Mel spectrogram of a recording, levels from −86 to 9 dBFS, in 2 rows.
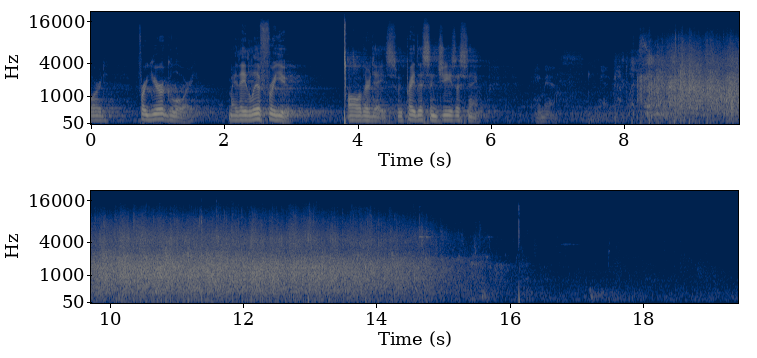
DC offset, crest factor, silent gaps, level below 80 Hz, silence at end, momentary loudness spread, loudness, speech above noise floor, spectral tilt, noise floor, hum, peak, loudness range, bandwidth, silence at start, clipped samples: under 0.1%; 24 dB; none; -72 dBFS; 2.2 s; 21 LU; -39 LUFS; 32 dB; -3 dB/octave; -72 dBFS; none; -18 dBFS; 13 LU; 19.5 kHz; 0 s; under 0.1%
